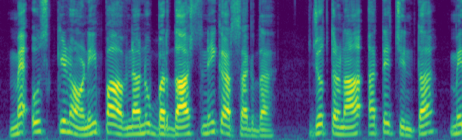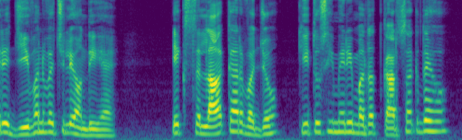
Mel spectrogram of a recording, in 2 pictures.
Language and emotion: Punjabi, disgusted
